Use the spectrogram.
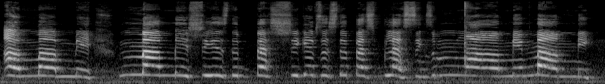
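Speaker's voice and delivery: high, loud mock wailing; imitated Jamaican guy. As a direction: imitate an ecstatic, high-pitched devotee. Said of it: "Jamaican guy starts going".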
